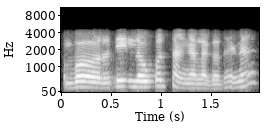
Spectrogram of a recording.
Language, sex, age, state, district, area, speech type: Marathi, female, 30-45, Maharashtra, Amravati, rural, conversation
